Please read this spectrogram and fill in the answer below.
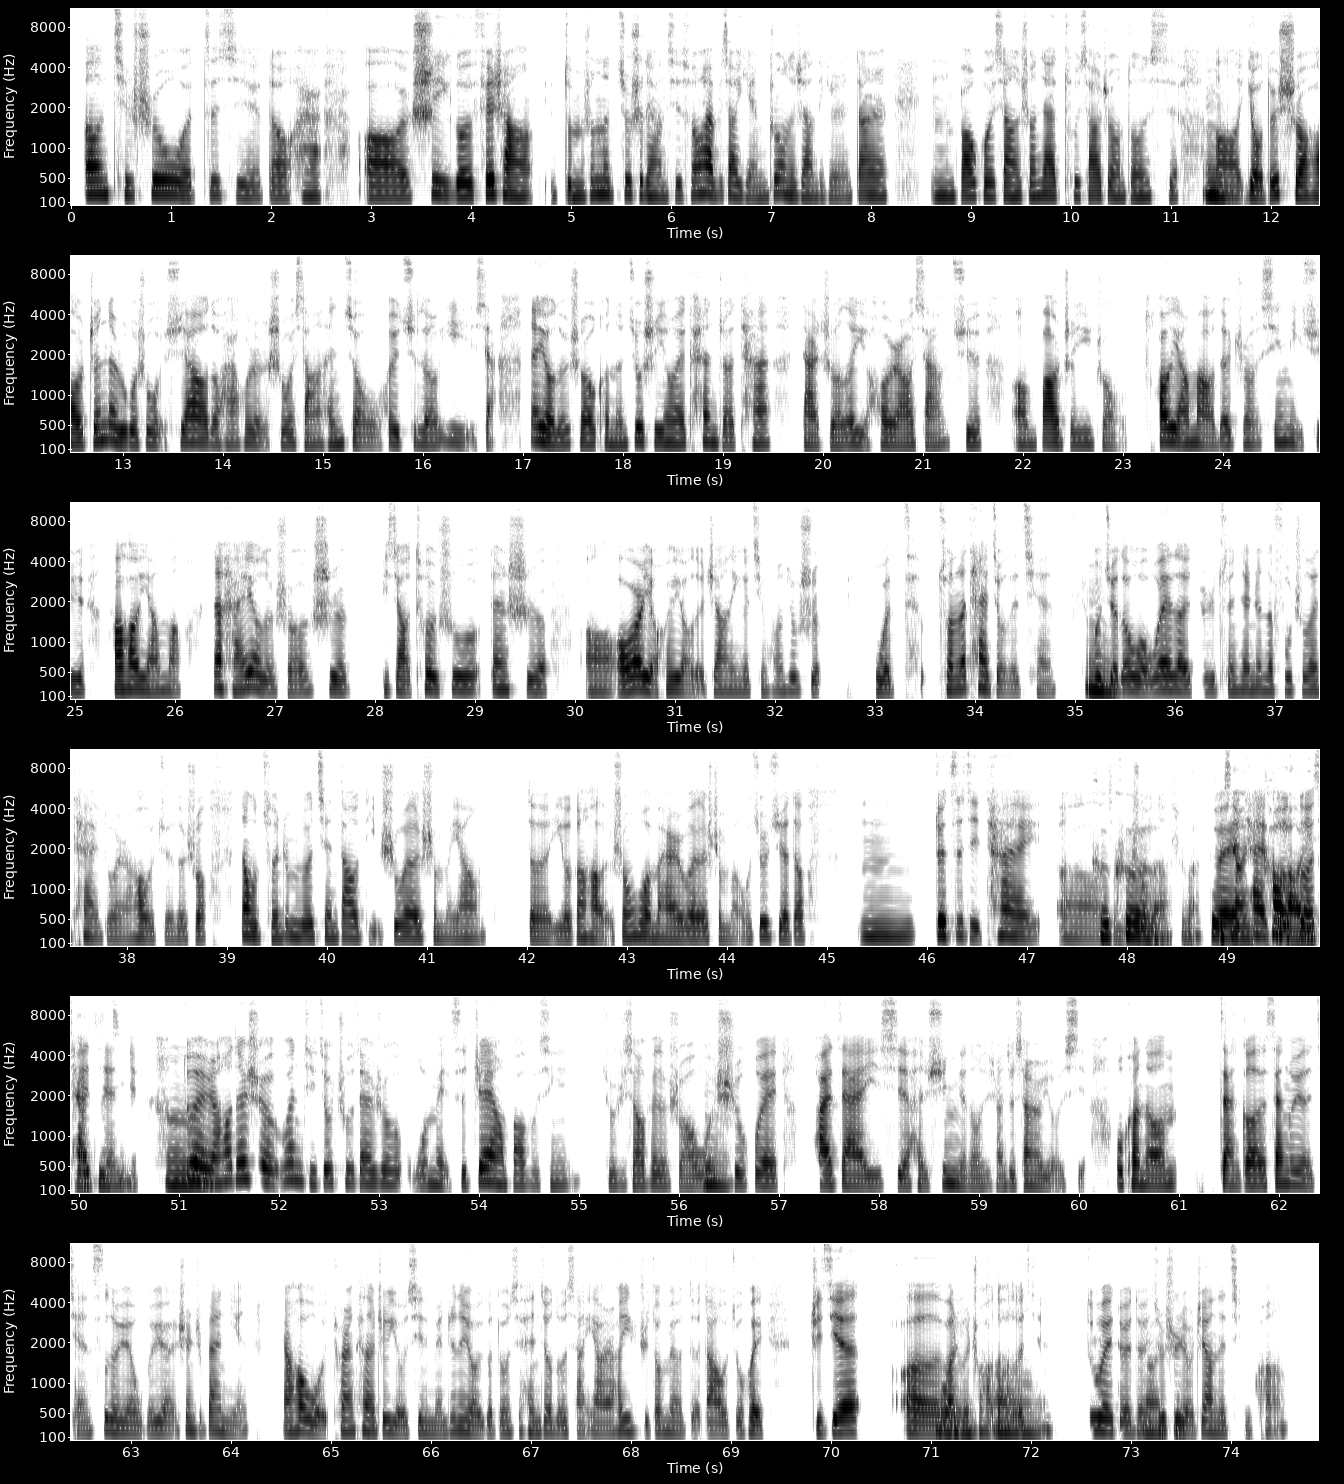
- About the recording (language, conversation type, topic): Chinese, advice, 我经常冲动消费，怎样控制花销并减少债务压力？
- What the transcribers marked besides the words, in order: teeth sucking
